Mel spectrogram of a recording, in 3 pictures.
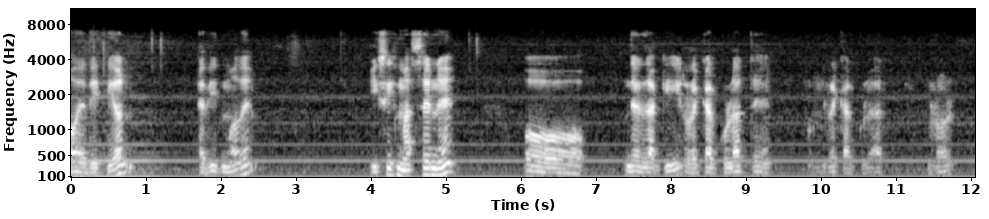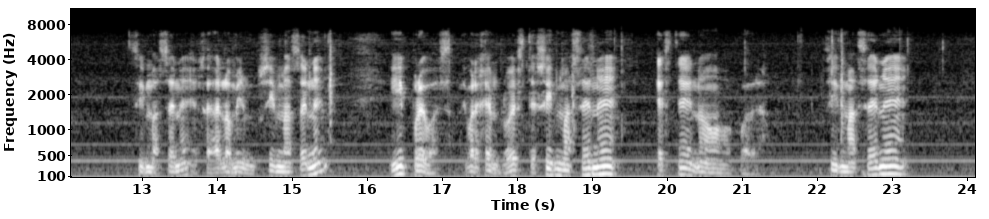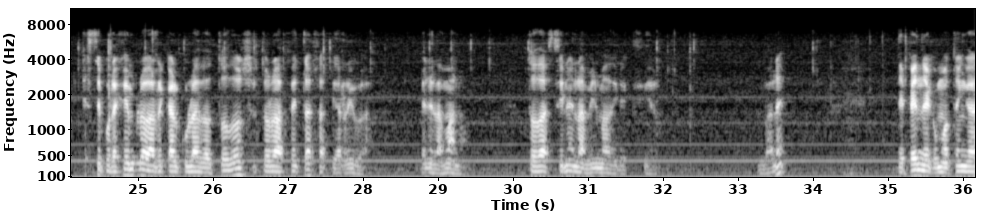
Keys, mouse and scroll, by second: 1.1-36.1 drag, 15.4 shift+n, 18.6 shift+n, 22.2 shift+n.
